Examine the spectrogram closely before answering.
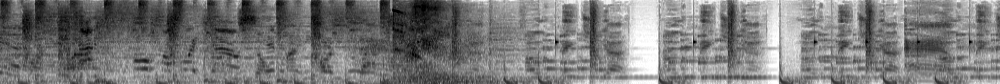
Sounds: hip hop music, music, speech, rapping

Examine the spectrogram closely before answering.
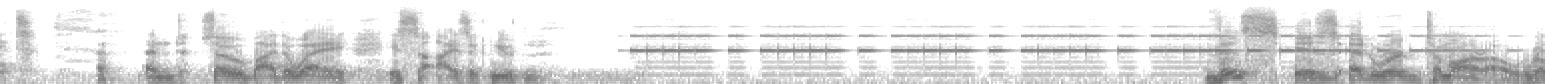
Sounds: speech, alarm clock

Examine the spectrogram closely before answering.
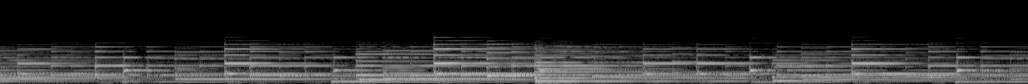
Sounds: music

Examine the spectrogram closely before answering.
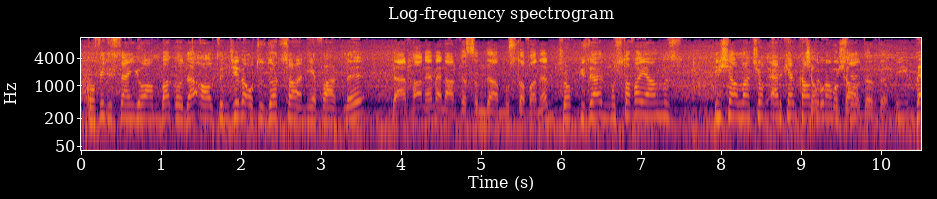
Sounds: speech

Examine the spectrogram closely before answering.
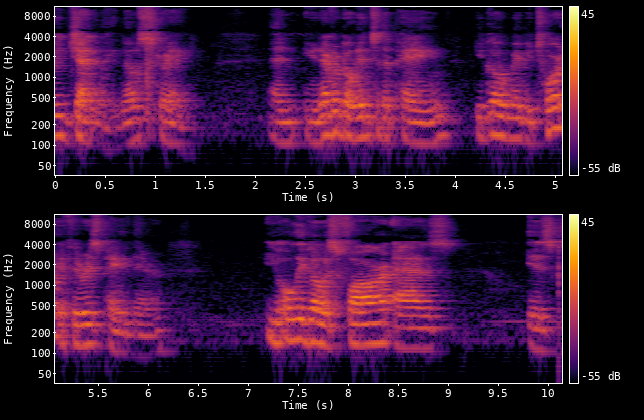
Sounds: speech

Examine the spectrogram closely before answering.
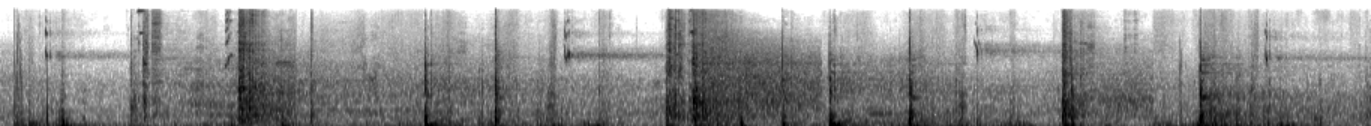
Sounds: basketball bounce

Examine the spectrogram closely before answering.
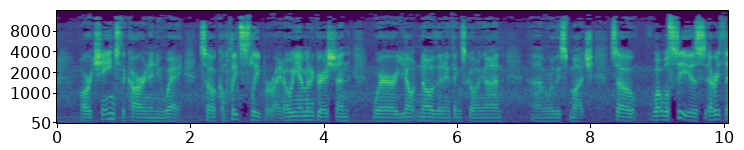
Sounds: speech

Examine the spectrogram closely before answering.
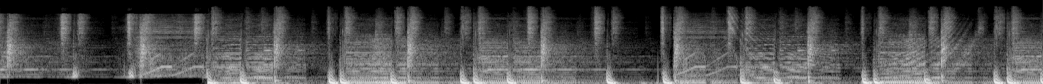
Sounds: music, sampler

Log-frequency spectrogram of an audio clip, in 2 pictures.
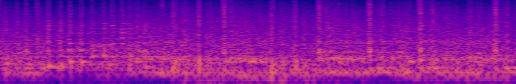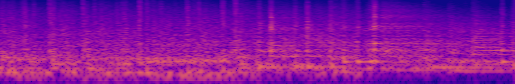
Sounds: snare drum, rimshot, drum, percussion, playing snare drum, drum roll

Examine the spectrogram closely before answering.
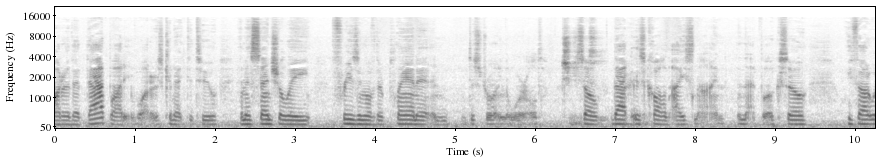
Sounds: speech

